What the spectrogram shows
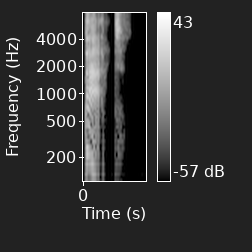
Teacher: It is voiceless, bilabial, stop.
